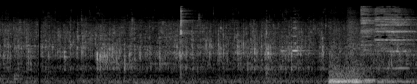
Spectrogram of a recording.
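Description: Marinated chicken pieces sizzling as they shallow-fry in a little oil in a cast-iron kadai. The sizzle is steady, then louder for a moment near the end.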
